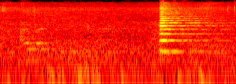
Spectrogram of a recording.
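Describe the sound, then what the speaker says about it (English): A single short car horn toot sounds in a street in the port city of Cartagena, Spain, brief and somewhat distant over low traffic and street ambience. "Whoa, am I being honked at?"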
